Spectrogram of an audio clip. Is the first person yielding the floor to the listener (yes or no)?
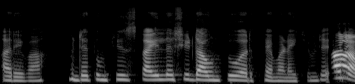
yes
